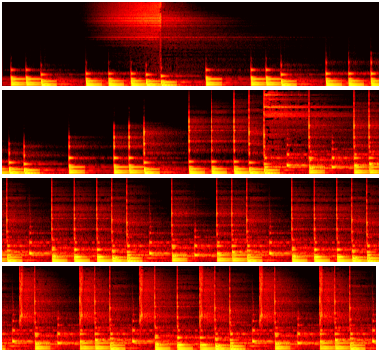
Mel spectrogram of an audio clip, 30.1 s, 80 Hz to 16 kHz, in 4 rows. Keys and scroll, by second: 13.1 Escape, 21.4 Escape, 26.1-27.0 typing, 27.9 Escape.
